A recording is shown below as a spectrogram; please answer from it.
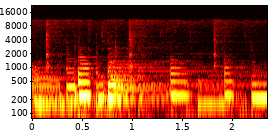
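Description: Acoustic double bass played pizzicato in jazz: a melodic line of single plucked notes at changing pitches, about four or five a second.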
